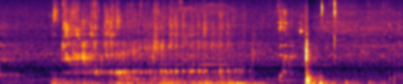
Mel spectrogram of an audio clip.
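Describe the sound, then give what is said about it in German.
Water pours steadily into a glass or container for a few seconds, gurgling, to rinse out the taste between beer tastings, then a sharp clink and brief splash near the end. No one speaks. “Ich glaube, ich muss mit Wasser noch spielen.”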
